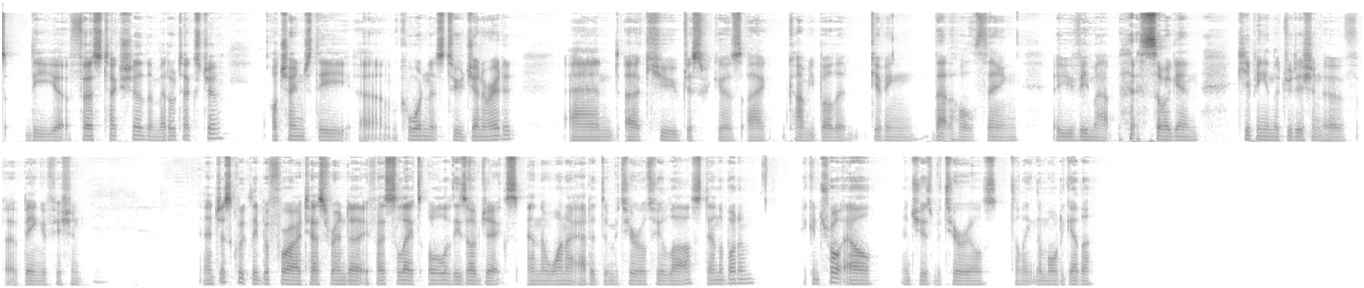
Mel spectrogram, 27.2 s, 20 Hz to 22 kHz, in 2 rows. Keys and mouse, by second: 16.2 middle click, 16.6-18.9 typing, 17.6 right click, 18.3-24.8 drag, 24.8 ctrl+l, 25.2 click, 26.0 a, 26.0 KP_0.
